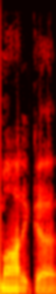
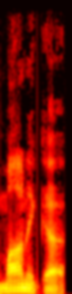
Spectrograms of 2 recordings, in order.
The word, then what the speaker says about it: Madoka: Madoka is what they call him. Madoka. That's what it is. That's how they say it. I kept thinking they were saying Monica.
